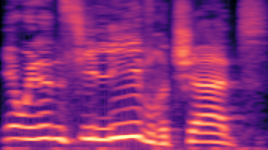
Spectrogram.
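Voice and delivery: sudden excited outburst; excited shout. Real, not acted. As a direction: blurt it out, delighted. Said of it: "Oh my god".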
